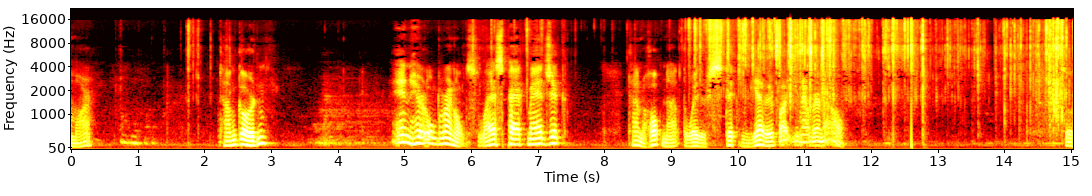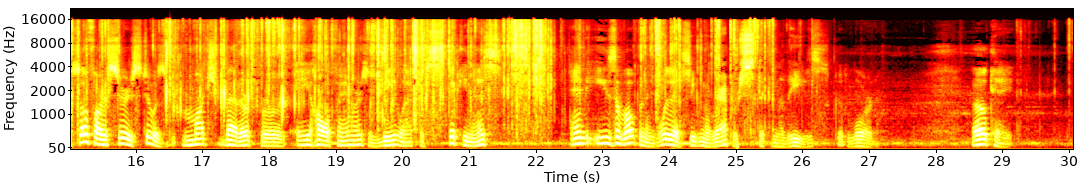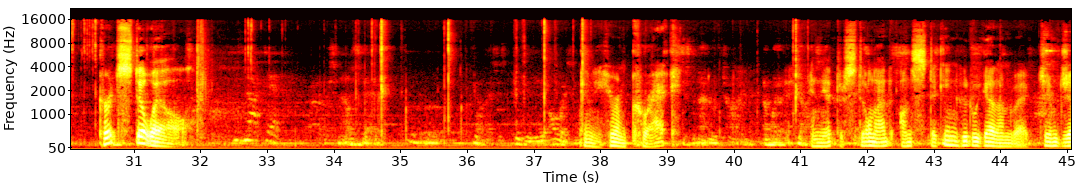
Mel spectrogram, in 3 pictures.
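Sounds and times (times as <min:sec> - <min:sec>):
cards peeled apart with sharp cracks: 0:09.2 - 0:26.2
foil wrapper tearing and crinkling: 0:09.2 - 0:26.3.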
